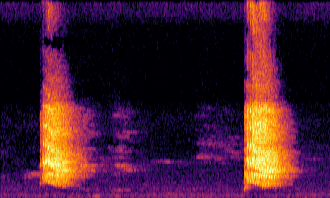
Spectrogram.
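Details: Two loud harsh squawks, roughly two and a half seconds apart, from a young male Indian ringneck parakeet kept as a pet while learning words; a low hum lies beneath.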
